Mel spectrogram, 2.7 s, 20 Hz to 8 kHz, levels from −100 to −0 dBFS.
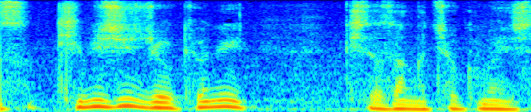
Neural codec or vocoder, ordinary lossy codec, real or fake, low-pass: none; none; real; none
